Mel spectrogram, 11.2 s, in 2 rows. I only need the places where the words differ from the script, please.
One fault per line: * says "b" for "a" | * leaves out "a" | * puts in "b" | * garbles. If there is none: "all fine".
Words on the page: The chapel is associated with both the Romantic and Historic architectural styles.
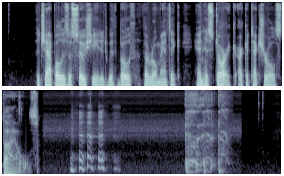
all fine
